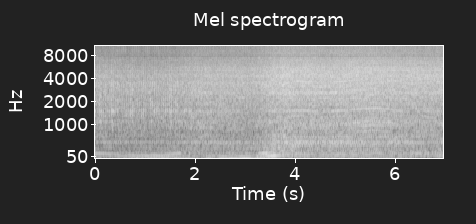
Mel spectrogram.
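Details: Intrepid 2.7 after water pump replacement: fast steady metallic rattle about four times a second at idle, rising with throttle blip, caused by timing chain tensioner not released correctly during installation; fixed afterward.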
